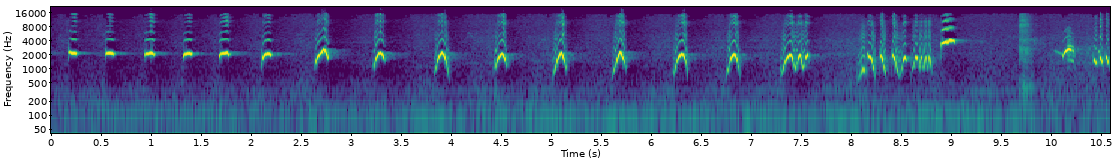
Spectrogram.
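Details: White-rumped shama forest-voice song: spaced whistled notes that turn into sharp downward slurs about once a second, ending in a fast jumble of rising and falling whistles over a low background hum.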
